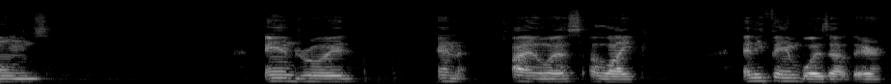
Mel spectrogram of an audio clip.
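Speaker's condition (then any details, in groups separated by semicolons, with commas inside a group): Cerebral palsy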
